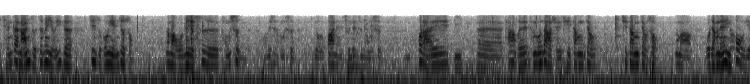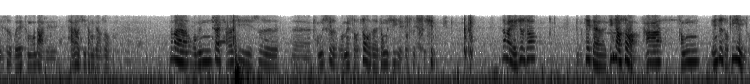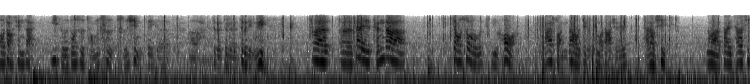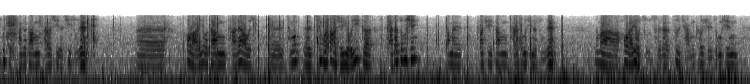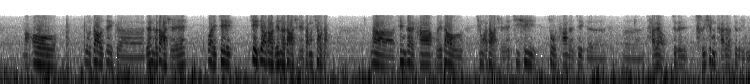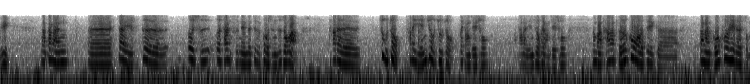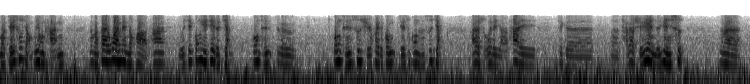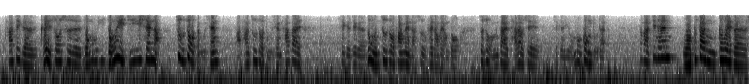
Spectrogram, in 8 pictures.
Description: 訪問稿 錄音檔 相 片 影 片 ● 紀錄稿 ● 淺談磁學 — 無所不在的 磁與人的關係 核磁共振的原理是什麼 ？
